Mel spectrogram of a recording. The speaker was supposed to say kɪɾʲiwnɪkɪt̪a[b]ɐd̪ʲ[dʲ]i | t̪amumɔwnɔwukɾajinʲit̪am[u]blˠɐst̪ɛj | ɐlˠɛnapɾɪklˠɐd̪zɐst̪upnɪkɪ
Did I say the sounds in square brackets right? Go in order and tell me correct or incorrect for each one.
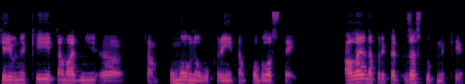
incorrect, incorrect, incorrect

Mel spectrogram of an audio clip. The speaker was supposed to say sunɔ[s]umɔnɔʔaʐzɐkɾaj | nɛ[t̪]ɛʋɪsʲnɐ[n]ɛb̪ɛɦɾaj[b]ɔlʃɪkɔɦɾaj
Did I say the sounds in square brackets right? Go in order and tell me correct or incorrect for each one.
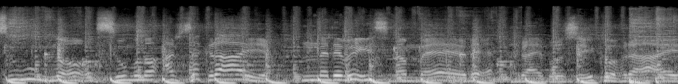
correct, incorrect, incorrect, correct

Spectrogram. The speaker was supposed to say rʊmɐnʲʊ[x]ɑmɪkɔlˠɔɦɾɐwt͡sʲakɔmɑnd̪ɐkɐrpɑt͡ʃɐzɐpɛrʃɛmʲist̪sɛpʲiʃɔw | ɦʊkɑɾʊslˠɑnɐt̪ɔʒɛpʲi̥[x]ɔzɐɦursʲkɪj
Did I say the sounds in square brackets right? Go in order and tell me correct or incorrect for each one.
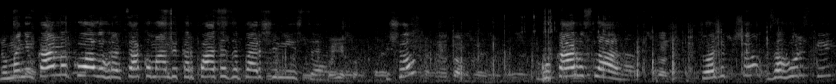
incorrect, incorrect

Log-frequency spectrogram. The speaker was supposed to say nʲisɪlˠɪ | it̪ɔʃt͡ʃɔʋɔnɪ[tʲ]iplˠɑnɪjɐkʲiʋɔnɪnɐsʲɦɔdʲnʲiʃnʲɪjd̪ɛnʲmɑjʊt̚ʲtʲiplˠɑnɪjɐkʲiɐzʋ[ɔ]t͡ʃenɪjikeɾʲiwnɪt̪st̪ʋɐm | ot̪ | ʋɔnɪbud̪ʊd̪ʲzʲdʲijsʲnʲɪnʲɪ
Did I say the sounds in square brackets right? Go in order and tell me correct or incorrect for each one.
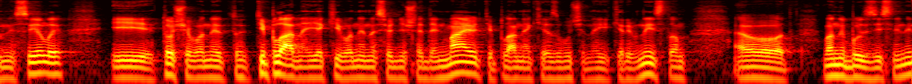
correct, incorrect

